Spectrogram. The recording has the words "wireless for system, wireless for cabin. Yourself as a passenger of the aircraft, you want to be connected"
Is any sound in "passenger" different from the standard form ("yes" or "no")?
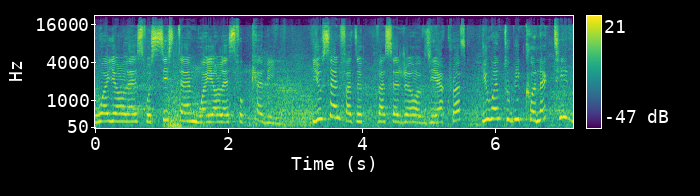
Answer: yes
